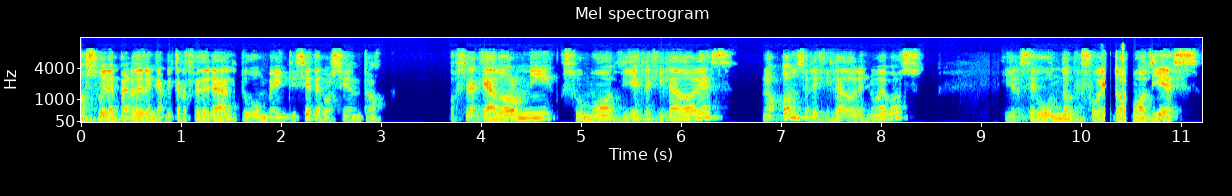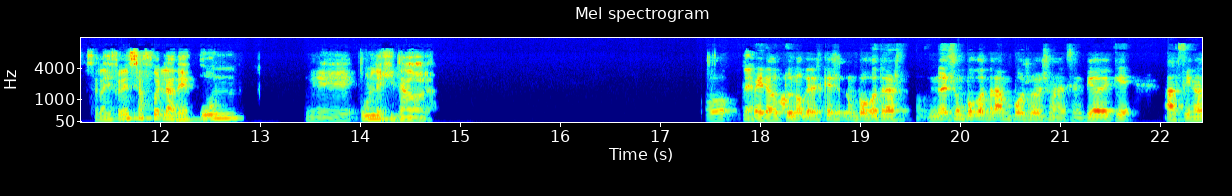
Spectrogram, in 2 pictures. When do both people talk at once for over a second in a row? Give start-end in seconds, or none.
none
